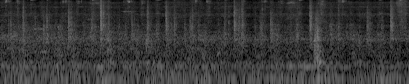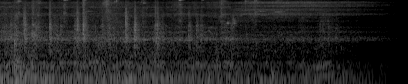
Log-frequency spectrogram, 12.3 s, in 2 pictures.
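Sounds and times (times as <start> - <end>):
old train cabin interior: 0.0 - 12.1.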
